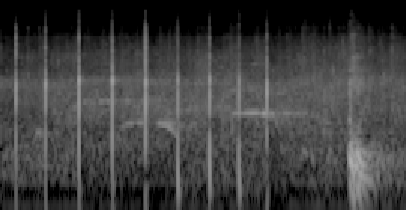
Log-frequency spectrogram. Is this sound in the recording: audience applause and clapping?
yes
